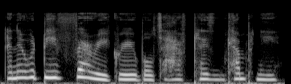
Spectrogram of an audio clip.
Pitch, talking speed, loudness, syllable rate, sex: 250 Hz, 205 wpm, -17 LUFS, 5.8 syllables/s, female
